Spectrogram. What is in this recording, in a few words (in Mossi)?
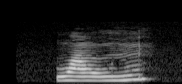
"wãoonem", moore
